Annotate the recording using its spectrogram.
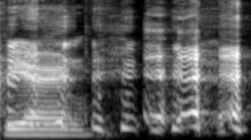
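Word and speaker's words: Björn: It's Bjorn. It rhymes with urine.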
